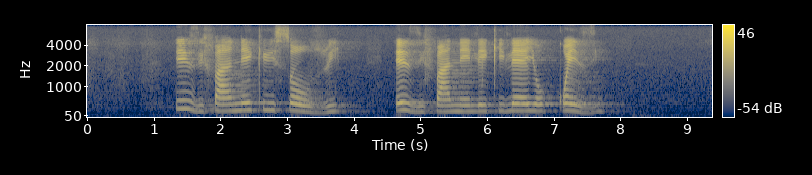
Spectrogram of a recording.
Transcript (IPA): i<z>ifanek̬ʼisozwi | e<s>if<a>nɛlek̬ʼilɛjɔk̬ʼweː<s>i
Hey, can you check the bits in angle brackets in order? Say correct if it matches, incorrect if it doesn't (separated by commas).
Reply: correct, incorrect, correct, incorrect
